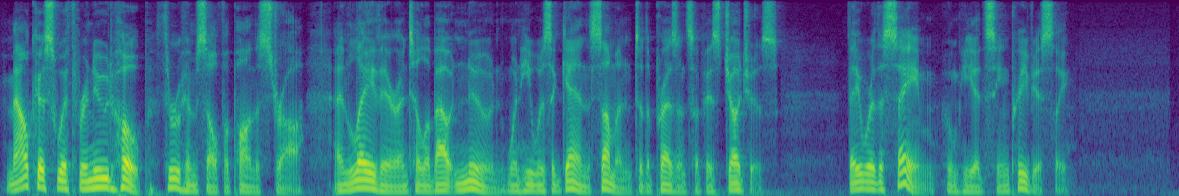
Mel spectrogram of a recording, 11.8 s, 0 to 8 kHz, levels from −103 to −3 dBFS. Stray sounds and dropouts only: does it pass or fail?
pass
